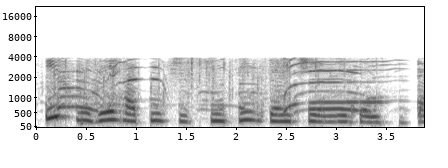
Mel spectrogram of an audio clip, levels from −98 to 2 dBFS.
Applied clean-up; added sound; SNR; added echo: neural mask model RNNoise.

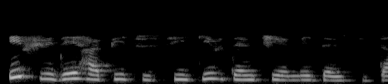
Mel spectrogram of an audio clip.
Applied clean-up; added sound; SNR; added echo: none; none; none; none.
